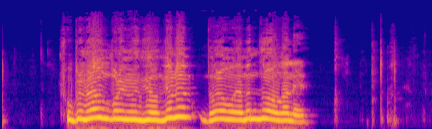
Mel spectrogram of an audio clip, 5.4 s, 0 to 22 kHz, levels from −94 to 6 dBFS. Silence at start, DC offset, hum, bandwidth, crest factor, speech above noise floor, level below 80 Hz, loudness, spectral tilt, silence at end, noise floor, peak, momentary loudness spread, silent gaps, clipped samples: 0.8 s; under 0.1%; none; 10.5 kHz; 10 dB; 52 dB; -48 dBFS; -9 LUFS; -7 dB/octave; 1.6 s; -60 dBFS; 0 dBFS; 7 LU; none; under 0.1%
